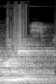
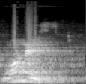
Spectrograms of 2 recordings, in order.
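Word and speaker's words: honest: তাহলে অনেস্ট, এখানে হনেস্ট না, অনেস্ট, ওই জন্য এখানে অ্যান হবে, ব্যতিক্রম।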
